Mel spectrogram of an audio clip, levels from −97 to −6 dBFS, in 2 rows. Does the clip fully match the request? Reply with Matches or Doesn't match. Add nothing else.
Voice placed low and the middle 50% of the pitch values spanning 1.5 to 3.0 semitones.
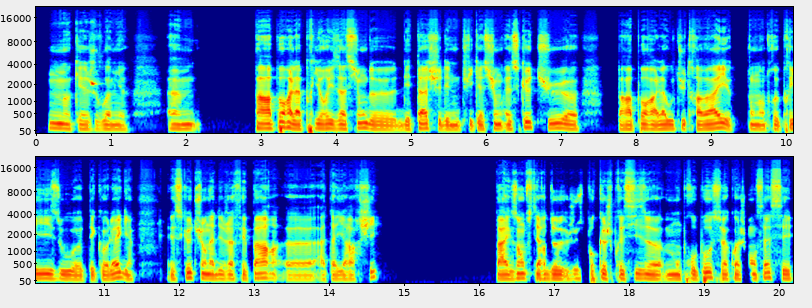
Matches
